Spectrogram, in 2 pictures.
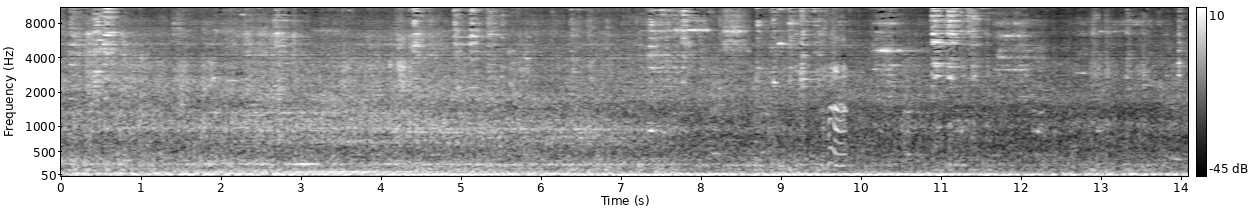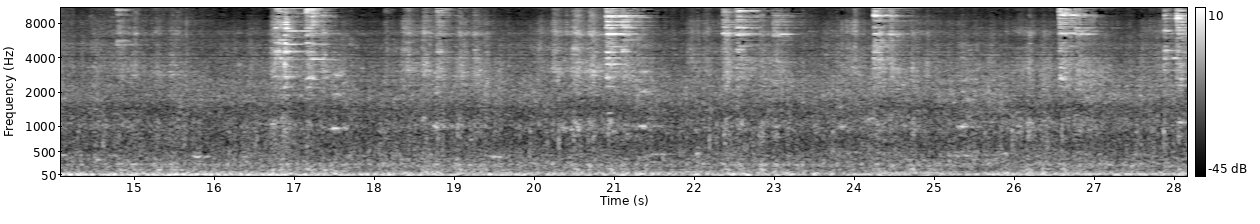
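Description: Freight train of covered hoppers and tank cars rolling past: a steady low rumble of the cars, with the wheels clacking over rail joints, the rumble easing a little after the first ten seconds or so.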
